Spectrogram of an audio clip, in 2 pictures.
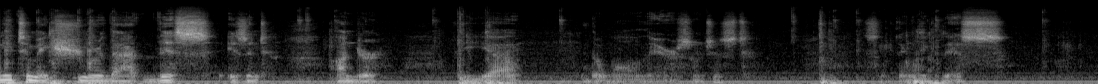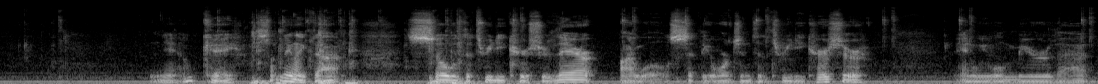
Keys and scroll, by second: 4.6 Tab, 4.9 a, 8.2 Tab, 9.2 alt+a.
